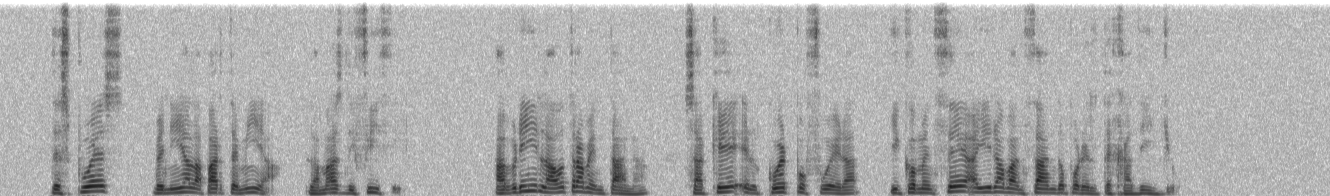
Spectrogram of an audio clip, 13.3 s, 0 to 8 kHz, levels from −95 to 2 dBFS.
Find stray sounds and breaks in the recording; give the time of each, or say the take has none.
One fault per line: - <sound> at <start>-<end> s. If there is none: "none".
none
